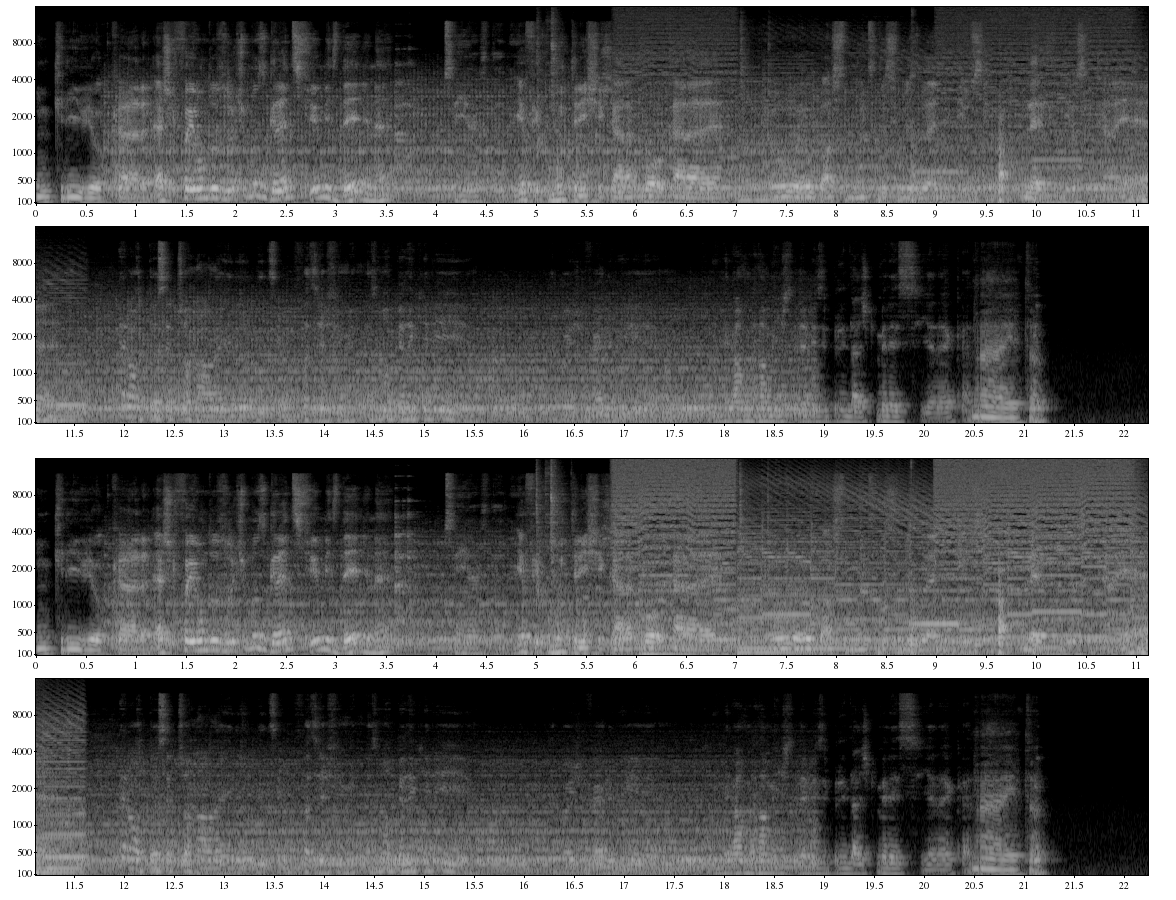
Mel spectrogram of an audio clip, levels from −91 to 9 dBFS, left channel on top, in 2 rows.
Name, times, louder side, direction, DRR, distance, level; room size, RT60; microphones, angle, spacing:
voice 1, 0.0-3.6 4.8-6.9 7.2-11.4 20.5-21.1, equal, 5° left, 0.6 m, -28 dB
Aircraft, 0.6-18.9, left 1 dB, 45° left, 0.7 m, -34 dB
Microwave oven, 3.6-4.1 4.3-6.6 7.0-18.0, right 1 dB, 65° right, 0.8 m, -41 dB
voice 2, 4.1-6.2 11.8-15.6 16.0-20.5 20.8-21.1, equal, 65° left, 1.8 m, -37 dB
sound 1, 5.7-11.6, right 7 dB, 85° right, 0.3 m, -33 dB
3.7 x 2.0 x 2.6 m
head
